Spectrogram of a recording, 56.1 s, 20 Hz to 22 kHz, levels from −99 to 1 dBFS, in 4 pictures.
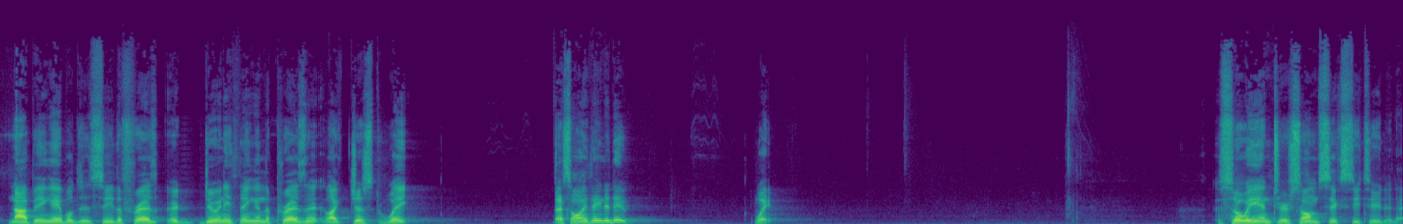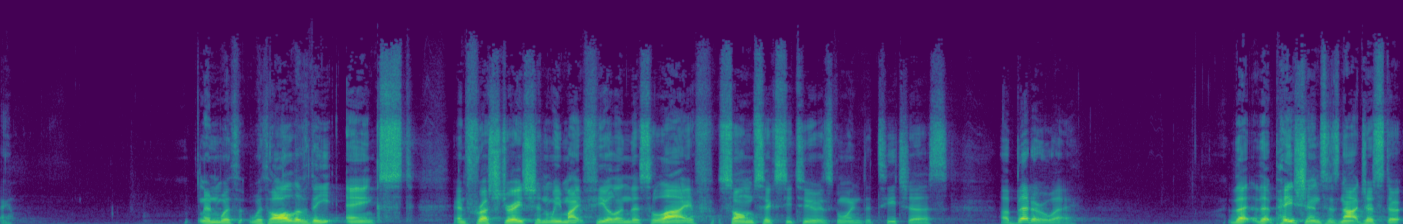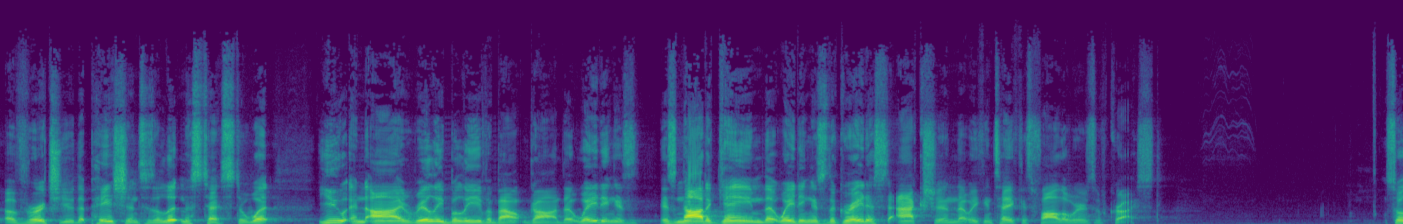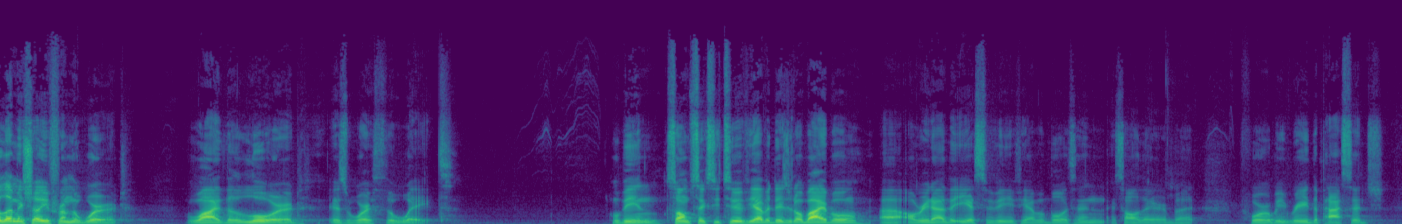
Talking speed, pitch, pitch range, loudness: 155 wpm, 115 Hz, 95-130 Hz, -23 LUFS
